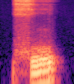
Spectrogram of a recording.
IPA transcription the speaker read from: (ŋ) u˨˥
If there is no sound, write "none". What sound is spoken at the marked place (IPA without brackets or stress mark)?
x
